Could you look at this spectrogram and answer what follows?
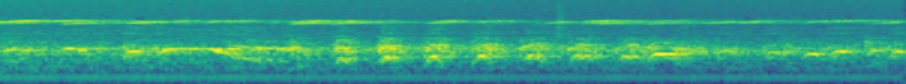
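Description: Barred owl calling: a fast, irregular run of hoots, over a high chirp repeated about twice a second.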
